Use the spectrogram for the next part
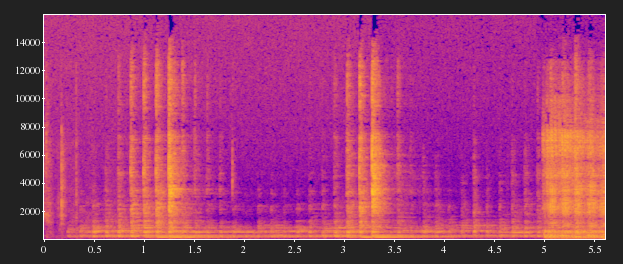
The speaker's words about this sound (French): Donc le contrebasson, et on le mélange avec un son de gong.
